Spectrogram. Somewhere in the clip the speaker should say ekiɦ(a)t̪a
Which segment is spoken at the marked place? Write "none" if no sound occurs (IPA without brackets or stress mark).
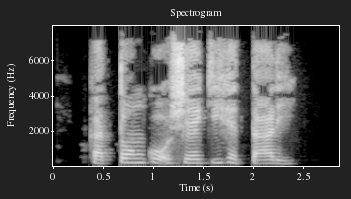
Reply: e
